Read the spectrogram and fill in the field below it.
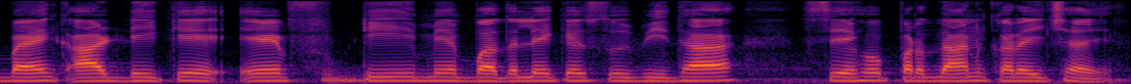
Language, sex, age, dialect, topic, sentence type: Magahi, male, 18-24, Western, banking, statement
